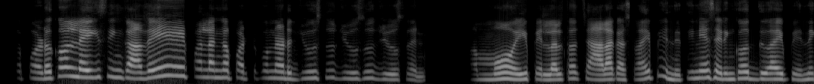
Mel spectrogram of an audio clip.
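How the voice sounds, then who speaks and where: Fast-talking chatty woman vlogger. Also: on the high side, a bit bright, clear, resonant tone, dry recording, studio quality. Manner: chatty, amused storytelling. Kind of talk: casual voice-over vlog. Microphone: close voice-over mic.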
